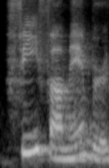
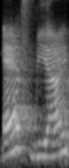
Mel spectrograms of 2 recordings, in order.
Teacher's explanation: FIFA member tem o som de F no início, então o som de consoante, e FBI tem o som de E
